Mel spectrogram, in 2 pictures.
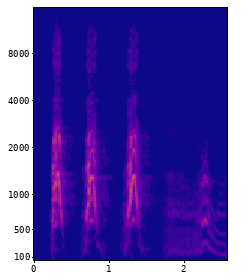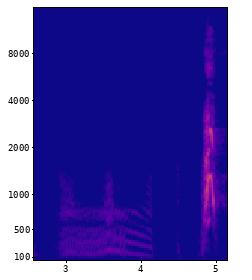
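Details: Bichon Frise barking protectively at a repairman entering the house: three quick sharp barks, then drawn-out tonal whining or growling sounds with wavering pitch, then one more sharp bark at the end.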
